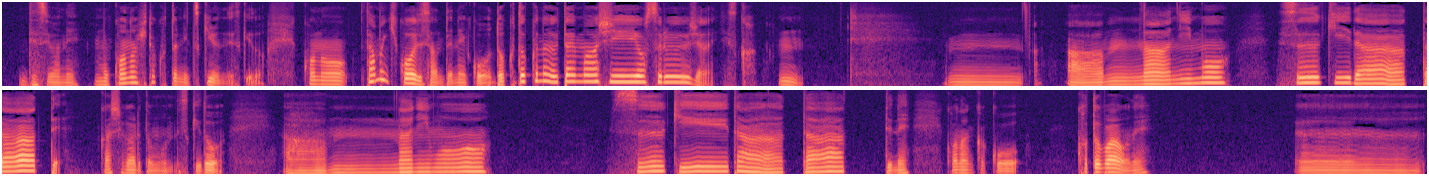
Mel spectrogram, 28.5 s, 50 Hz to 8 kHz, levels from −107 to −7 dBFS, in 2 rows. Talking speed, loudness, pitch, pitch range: 220 characters per minute, -28 LUFS, 130 Hz, 100-165 Hz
